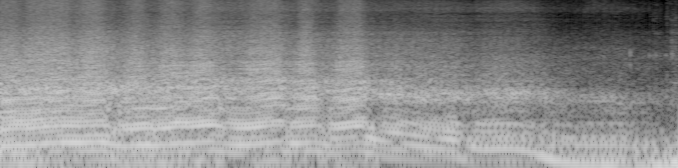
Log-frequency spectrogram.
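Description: An engine held at high revs during a burnout, with the revs falling away about three seconds in.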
